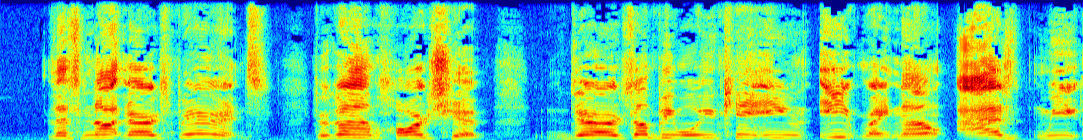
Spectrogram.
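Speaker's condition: Cerebral palsy; ongoing, not healed

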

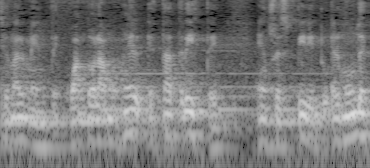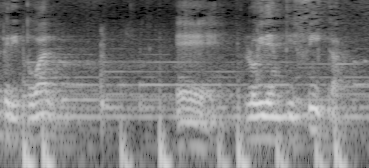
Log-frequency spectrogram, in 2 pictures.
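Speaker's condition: No condition

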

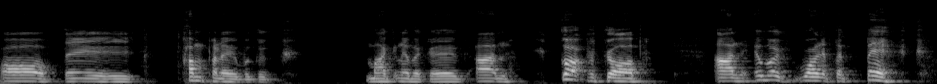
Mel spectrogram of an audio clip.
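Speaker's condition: Deafness, born deaf; sounds like late-deafened speaker

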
